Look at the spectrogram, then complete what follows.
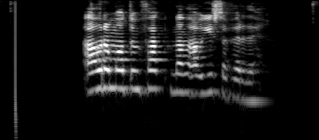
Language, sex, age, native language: Icelandic, female, 30-39, Icelandic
